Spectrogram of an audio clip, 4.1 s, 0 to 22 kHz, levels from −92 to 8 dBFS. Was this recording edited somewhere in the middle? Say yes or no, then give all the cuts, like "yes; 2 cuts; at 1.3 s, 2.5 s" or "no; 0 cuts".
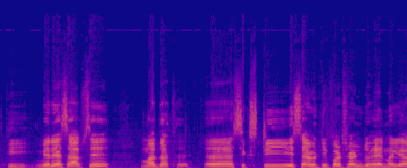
yes; 1 cut; at 1.9 s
